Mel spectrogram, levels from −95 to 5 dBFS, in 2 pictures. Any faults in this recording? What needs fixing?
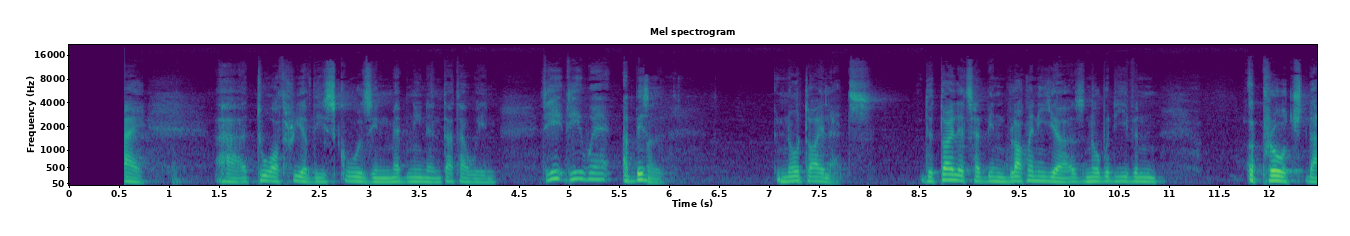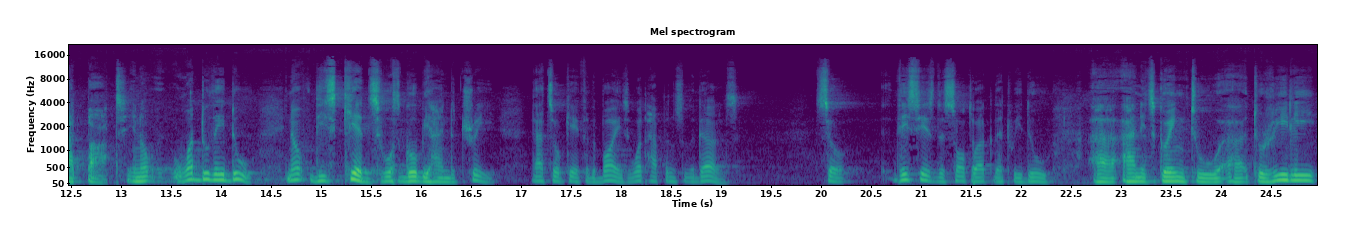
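The opening is a cut-off start: the audio comes out of digital silence already mid-sound at 0.55 s, with no attack or fade, because capture began after the sound was under way. Start recording earlier, with a short pre-roll before anything plays.

Four compressed frames skipped occur, at 5.74 s, 9.54 s, 15.68 s and 21.48 s. At each one the sound lurches forward, by roughly 150 ms at the first and last and by roughly 400 ms and 500 ms at the middle two. Whole compressed frames were missing or rejected as damaged by the decoder. Each frame is 42.7 ms long, and roughly 3 to 10 frames went missing per jump. Fix the file's integrity or the transport so that every frame reaches the decoder intact.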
